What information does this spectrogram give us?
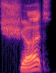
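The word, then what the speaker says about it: Shough: Now I see it and I got to pronounce it shut.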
